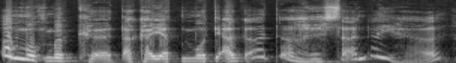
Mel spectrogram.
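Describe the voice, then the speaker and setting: A woman acting a husky, animated Ilocano mother. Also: on the low side, slow, exaggerated voice. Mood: tender, encouraging. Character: caring, encouraging middle-aged mother of grown children. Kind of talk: Ilocano radio drama acting.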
